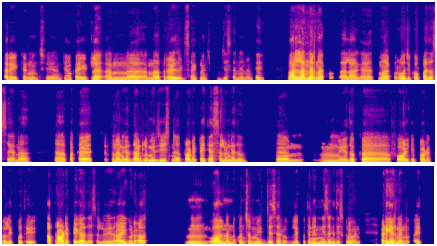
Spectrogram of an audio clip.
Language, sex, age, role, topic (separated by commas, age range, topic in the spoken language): Telugu, male, 25-29, guest, నాణ్యమైన వస్తువులు మాత్రమే ఎంచుకుని, అవసరమైనంత మాత్రమే కొనుగోలు చేయడంలో మీకు మార్గదర్శకంగా ఉండే సూత్రం ఏమిటి?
